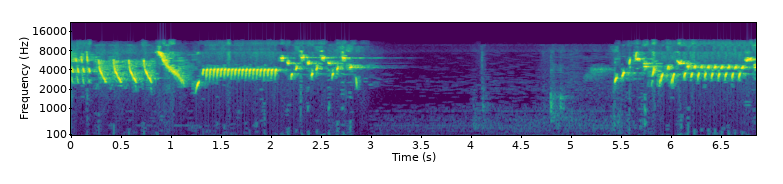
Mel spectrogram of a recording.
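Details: European goldfinch giving a clochette song: quick downslurred twitters, then a steady high trill and jingling notes, a quiet gap with a soft call, then the twittering resumes.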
